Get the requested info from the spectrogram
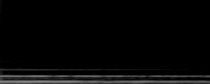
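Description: A resonant metallic ringing tone, like a struck singing bowl or bell, made of several steady overtones that fade away over the two seconds.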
